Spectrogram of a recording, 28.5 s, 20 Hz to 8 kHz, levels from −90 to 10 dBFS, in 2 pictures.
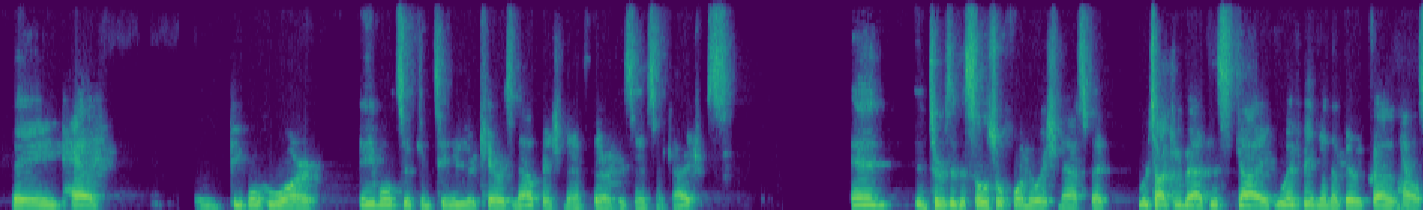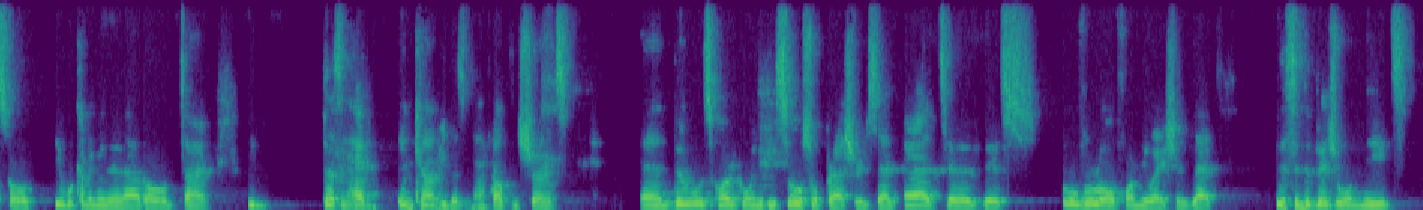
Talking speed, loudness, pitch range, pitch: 155 wpm, -18 LUFS, 110-135 Hz, 115 Hz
